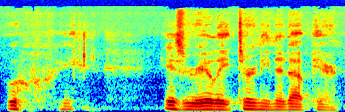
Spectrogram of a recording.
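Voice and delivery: normal talking voice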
